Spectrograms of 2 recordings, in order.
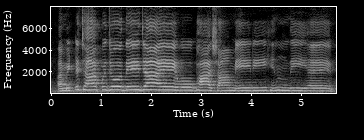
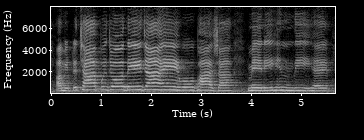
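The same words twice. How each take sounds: The two takes are said the same way.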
